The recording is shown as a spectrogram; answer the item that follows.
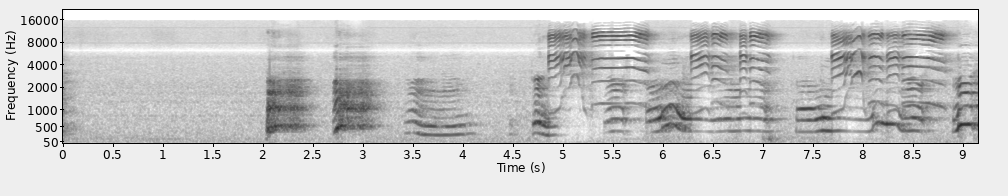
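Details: Lyle, a 5-month-old Rhodesian Ridgeback, playing with his squeaky chicken toy: two harsh barks, then wavering, harmonic howl notes that slide and bend, mixed with high, repeated squeaks from the toy.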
